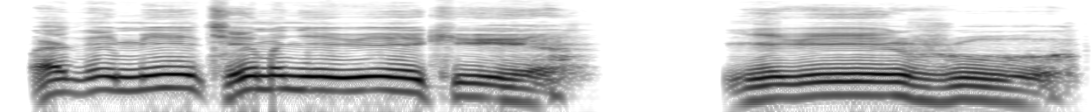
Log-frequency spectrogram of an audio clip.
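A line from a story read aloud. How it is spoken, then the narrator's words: Deep subterranean voice. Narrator (Russian): сказал подземным голосом Вий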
